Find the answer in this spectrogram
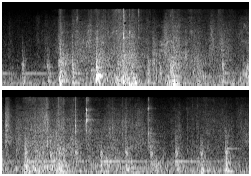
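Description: Rustling and irregular clicks and knocks of a loaded bag and its straps being handled and fitted onto a person's back. A faint steady hum comes and goes under it.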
